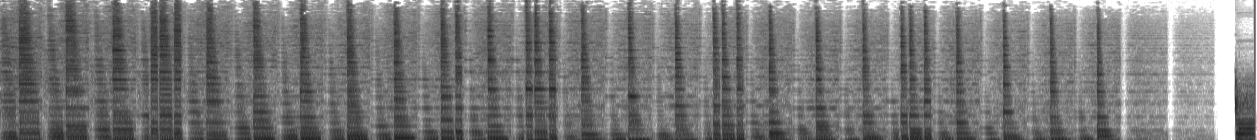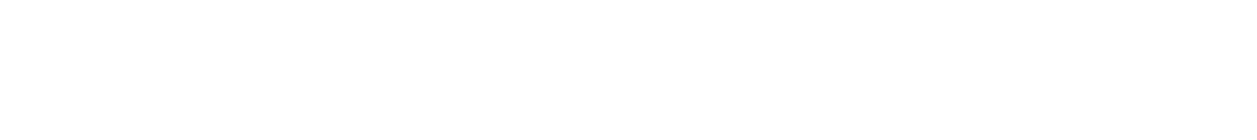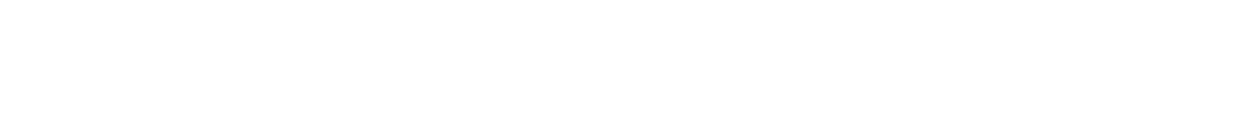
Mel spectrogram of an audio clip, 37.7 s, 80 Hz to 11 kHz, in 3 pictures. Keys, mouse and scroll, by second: 4.1-6.4 drag, 8.7 click, 9.2-10.4 drag, 10.5-11.4 scroll down 2, 11.4-13.1 drag, 13.1-14.8 scroll down 2, 14.8-16.1 drag, 18.0-18.7 drag, 18.7-20.3 scroll up 2, 20.3-22.8 drag, 22.8 scroll down 1, 24.3 click, 28.0 click, 29.5-30.0 scroll down 1, 31.0 click, 31.8-34.0 drag, 34.0-34.5 scroll down 1, 34.8 click, 35.9 click, 37.0-37.7 drag.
